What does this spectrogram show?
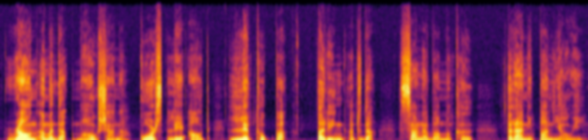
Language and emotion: Manipuri, neutral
